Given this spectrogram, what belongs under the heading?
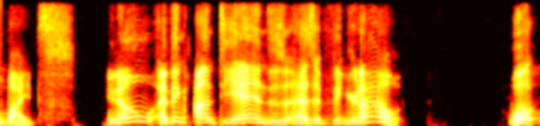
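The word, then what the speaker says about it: Auntie Anne's: name it's Auntie ANS I say auntie too Auntie if you're talking about your aunt but not if you're talking about Auntie ANS that's not the name it's spelled the same way it's Auntie I understand that but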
